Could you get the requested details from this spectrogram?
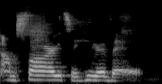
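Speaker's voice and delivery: ordinary talk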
